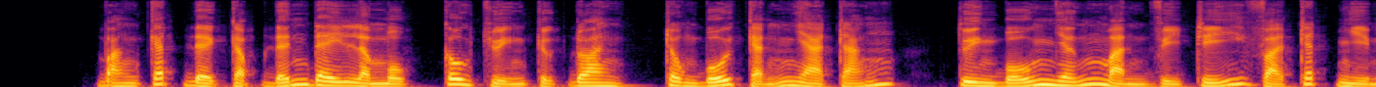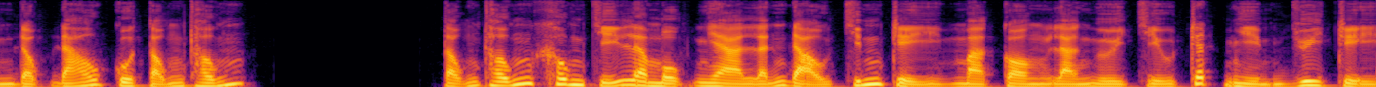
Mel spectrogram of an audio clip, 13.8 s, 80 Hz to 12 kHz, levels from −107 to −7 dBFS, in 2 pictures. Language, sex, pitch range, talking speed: Vietnamese, male, 110-165 Hz, 220 wpm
